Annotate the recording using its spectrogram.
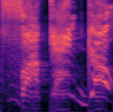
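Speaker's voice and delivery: play-acted, very high-pitched, fed-up, impatient yell. Retelling driving behind a car at the speed limit: imitating own impatient yell at a driver. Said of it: "it's not fast enough for me".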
